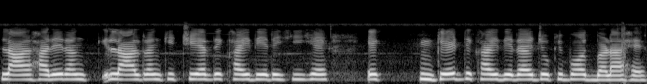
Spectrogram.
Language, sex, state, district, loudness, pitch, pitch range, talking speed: Hindi, female, Uttar Pradesh, Jalaun, -11 LUFS, 235 Hz, 230-240 Hz, 195 wpm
